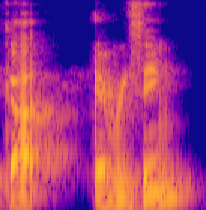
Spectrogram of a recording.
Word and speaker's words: got everything: the tea and got you can make a stop te and say got everything okay I think we've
